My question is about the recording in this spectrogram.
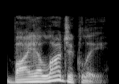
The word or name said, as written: biologically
